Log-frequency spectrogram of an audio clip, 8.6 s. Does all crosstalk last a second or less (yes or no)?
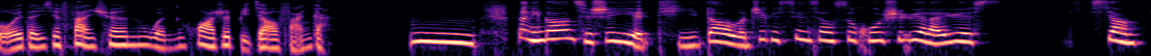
yes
